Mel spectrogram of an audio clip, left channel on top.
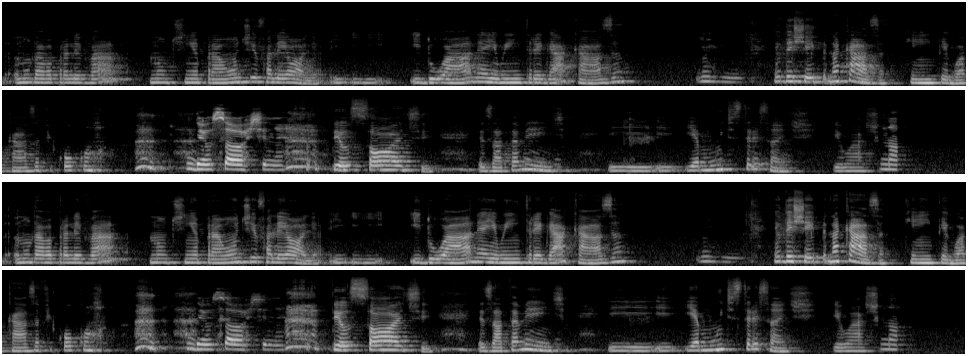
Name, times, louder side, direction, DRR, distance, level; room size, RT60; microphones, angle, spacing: voice 1, 0.1-3.8 4.1-6.3 7.7-10.7 11.0-11.6 12.5-18.6, right 1 dB, 40° right, 1.3 m, -26 dB
voice 2, 6.9-7.4 11.5-12.6 18.4-18.6, left 5 dB, 85° left, 0.7 m, -22 dB
26.5 x 12.0 x 2.6 m
head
